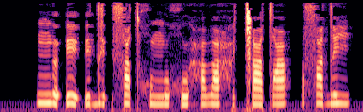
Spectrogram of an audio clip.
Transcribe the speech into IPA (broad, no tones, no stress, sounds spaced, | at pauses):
ŋ ə ʔ e ʔ ɪ d ɪ ʔ s ɪ tˤ χʷ ə ŋ o χʷ ə h ə ðˤ ɪ h ə ǀ e tˤ i | sˤ i d i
